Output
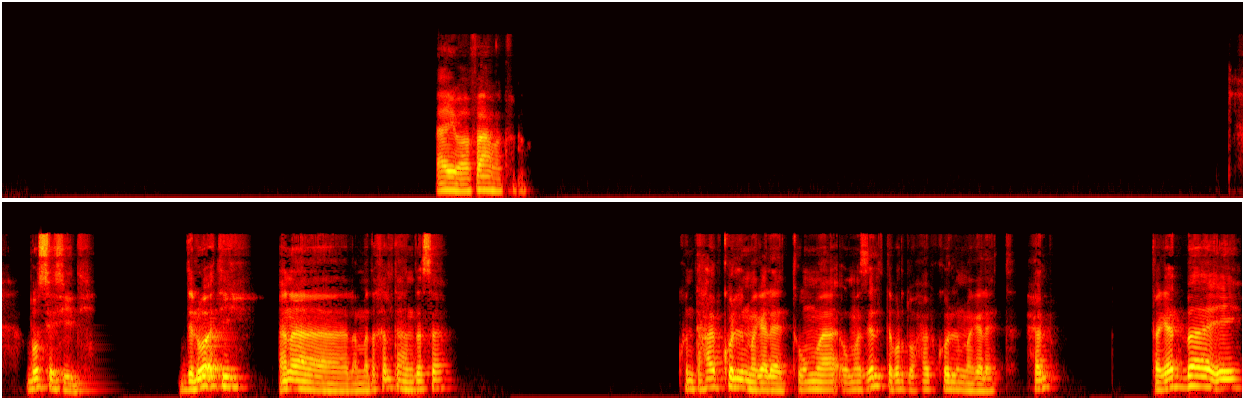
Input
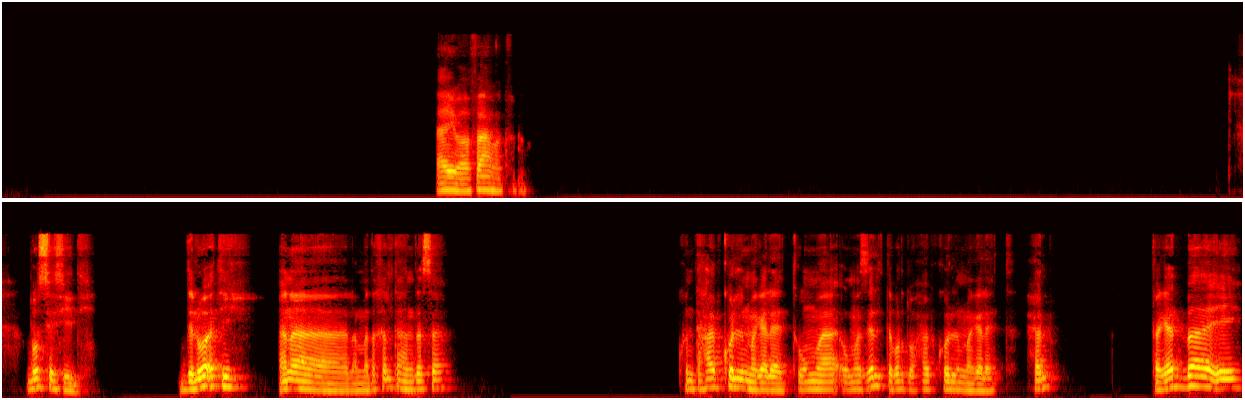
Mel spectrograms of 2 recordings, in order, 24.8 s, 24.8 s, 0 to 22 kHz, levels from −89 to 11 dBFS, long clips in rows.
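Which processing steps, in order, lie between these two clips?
12.77–14.77 de-hum 53.12 Hz, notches 35; gain +2 dB

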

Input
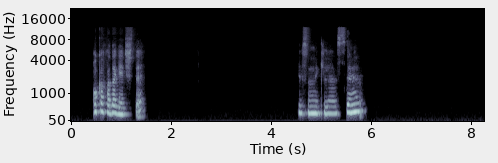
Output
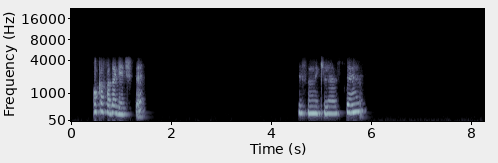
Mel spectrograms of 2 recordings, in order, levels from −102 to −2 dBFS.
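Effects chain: low-pass opened by the level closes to 560 Hz, open at -26 dBFS; tilt shelf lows -8.5 dB, about 1400 Hz; notches 60/120/180/240 Hz; compressor 6:1, threshold -35 dBFS, peak gain reduction 6 dB; one-sided clip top -32.5 dBFS; downsampling 8000 Hz; gain +3 dB

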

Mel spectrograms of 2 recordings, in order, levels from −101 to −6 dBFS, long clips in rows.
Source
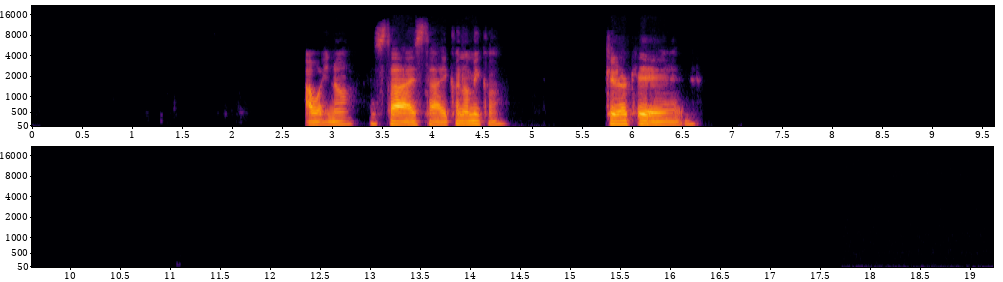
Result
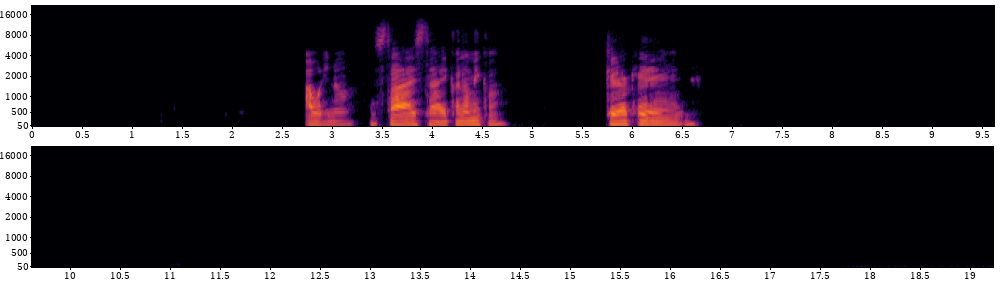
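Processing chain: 2.88–3.56 compressor 6:1, threshold -33 dBFS, peak gain reduction 8.5 dB; cascading flanger rising 1.1 Hz; gain -7 dB

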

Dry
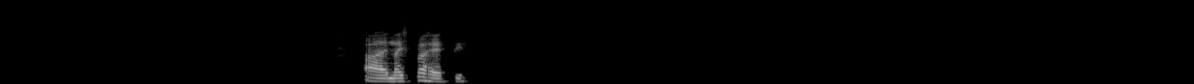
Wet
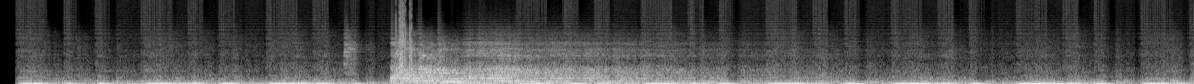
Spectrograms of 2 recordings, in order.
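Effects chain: cycle switcher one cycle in 3, muted; in parallel at -2 dB: compressor 4:1, threshold -36 dBFS, peak gain reduction 12 dB; on the sum: power-law curve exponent 0.5; low shelf 290 Hz +10 dB; upward compressor, threshold -31 dBFS; step gate ".xx.x.x." 96 bpm -60 dB; notches 50/100/150 Hz; diffused feedback echo 0.876 s, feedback 45%, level -8 dB; reverb RT60 0.80 s, pre-delay 13 ms, DRR -4 dB; wrapped overs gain 3.5 dB; maximiser +14.5 dB; ending taper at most 110 dB/s; gain -1 dB

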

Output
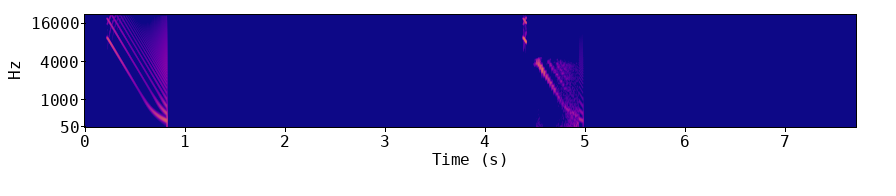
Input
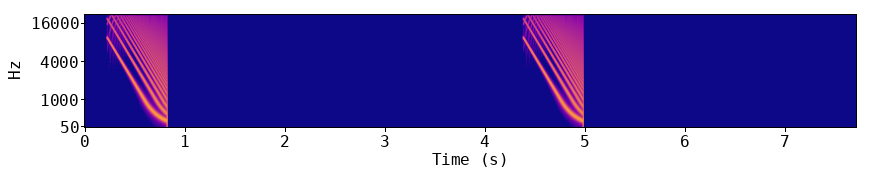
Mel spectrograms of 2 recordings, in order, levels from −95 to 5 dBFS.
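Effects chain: bell 1300 Hz -14.5 dB 1.6 oct; 4.41–4.94 LPC vocoder at 8 kHz whisper; dB-linear tremolo 0.92 Hz, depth 38 dB

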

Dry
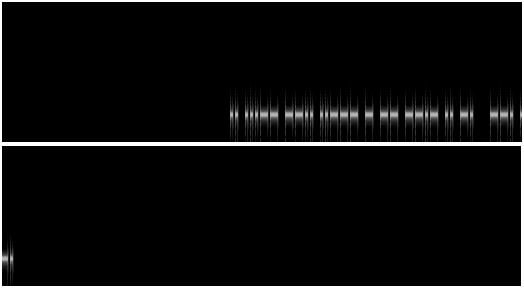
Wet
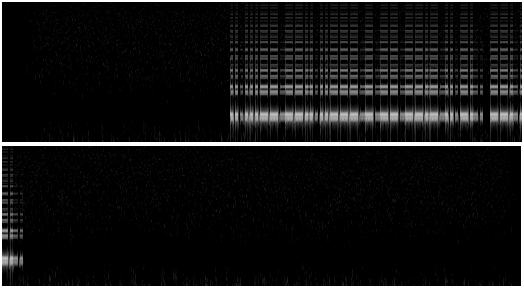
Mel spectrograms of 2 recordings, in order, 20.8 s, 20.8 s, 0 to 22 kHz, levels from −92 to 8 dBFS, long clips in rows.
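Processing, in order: formant sharpening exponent 3; bell 800 Hz -13 dB 1.6 oct; in parallel at -1 dB: limiter -44 dBFS, peak gain reduction 10.5 dB; on the sum: AGC gain up to 13.5 dB; overloaded stage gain 24.5 dB; harmoniser -4 st -15 dB, -3 st -6 dB; on a send: echo 0.198 s -18 dB; on the sum: gain +2.5 dB

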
